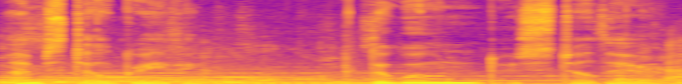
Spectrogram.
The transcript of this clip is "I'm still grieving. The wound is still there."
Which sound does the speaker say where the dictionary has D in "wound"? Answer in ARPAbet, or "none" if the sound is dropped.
D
